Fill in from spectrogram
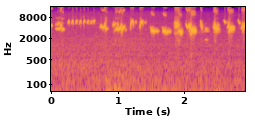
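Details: Short run of lark song: a fast buzzy trill of repeated identical notes, then scattered high chirps and warbling notes in a brisk, uneven rhythm.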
